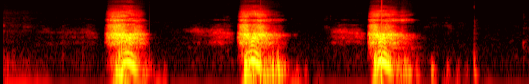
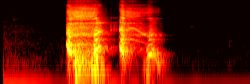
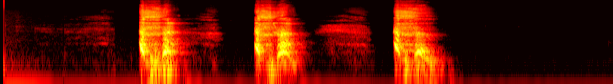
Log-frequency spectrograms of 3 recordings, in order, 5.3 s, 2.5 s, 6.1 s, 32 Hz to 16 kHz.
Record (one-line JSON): {"exhalation_length": "5.3 s", "exhalation_amplitude": 18919, "exhalation_signal_mean_std_ratio": 0.36, "cough_length": "2.5 s", "cough_amplitude": 32768, "cough_signal_mean_std_ratio": 0.33, "three_cough_length": "6.1 s", "three_cough_amplitude": 32767, "three_cough_signal_mean_std_ratio": 0.3, "survey_phase": "beta (2021-08-13 to 2022-03-07)", "age": "65+", "gender": "Female", "wearing_mask": "No", "symptom_none": true, "smoker_status": "Never smoked", "respiratory_condition_asthma": false, "respiratory_condition_other": false, "recruitment_source": "REACT", "submission_delay": "1 day", "covid_test_result": "Negative", "covid_test_method": "RT-qPCR", "influenza_a_test_result": "Negative", "influenza_b_test_result": "Negative"}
